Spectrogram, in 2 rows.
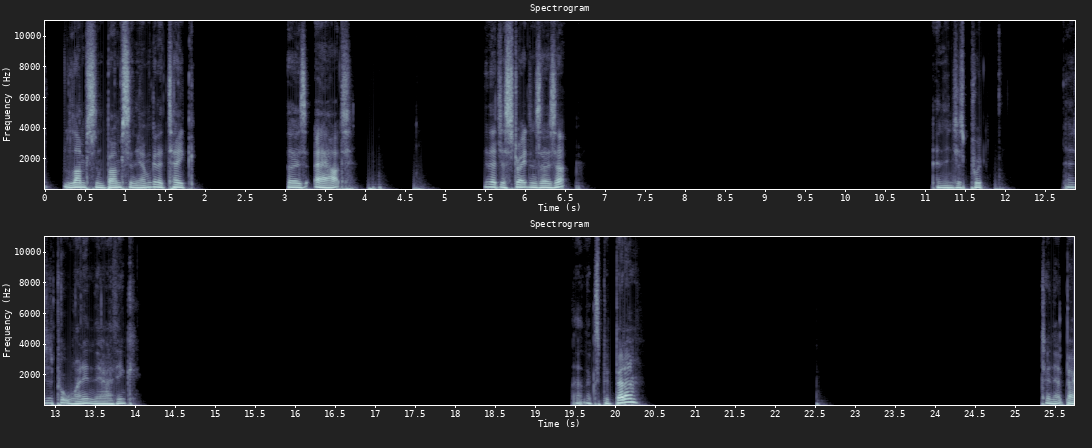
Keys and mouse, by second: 0.0 middle click, 0.9 alt+click, 2.8-3.7 middle drag, 4.8 ctrl+x, 5.4-7.5 middle drag, 8.0 shift+middle click, 8.3-10.9 middle drag, 11.9 ctrl+r, 13.3-14.0 middle drag, 14.7-15.3 middle drag, 15.5 Tab, 16.0-16.5 middle drag, 16.8-17.2 middle drag, 17.7 shift+space, 18.5 shift+middle drag, 19.1 Tab, 19.5-21.7 middle drag, 22.3-22.9 middle drag, 23.7-24.6 middle drag.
